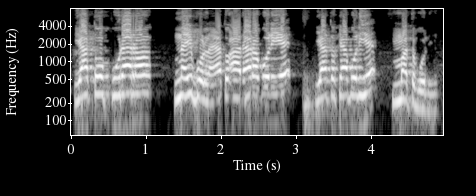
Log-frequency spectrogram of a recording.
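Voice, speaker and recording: A man gives a classroom grammar lecture in a very high voice. His tone is bright and sharp. He repeats each point and keeps asking the class whether it is clear. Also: rough recording. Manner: asks the class questions and answers them himself; slows down to recite a couplet. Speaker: English grammar teacher.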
